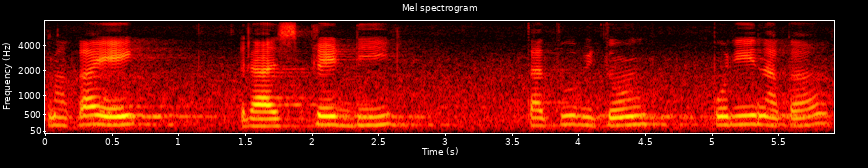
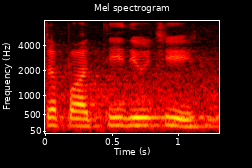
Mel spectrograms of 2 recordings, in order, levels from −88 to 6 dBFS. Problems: background conversations at intervals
